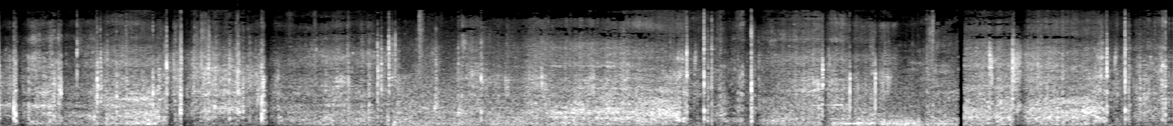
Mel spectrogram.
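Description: Skateboard wheels rolling over rough concrete with a steady grinding rumble, broken by several sharp clacks of the board's tail popping and wheels landing.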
